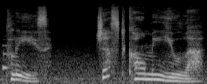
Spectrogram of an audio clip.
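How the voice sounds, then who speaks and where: An actress playing a poised, haughty young female knight captain in a video game, cool and measured. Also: fairly low pitch, sing-song, slight background noise. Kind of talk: video game character acting.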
